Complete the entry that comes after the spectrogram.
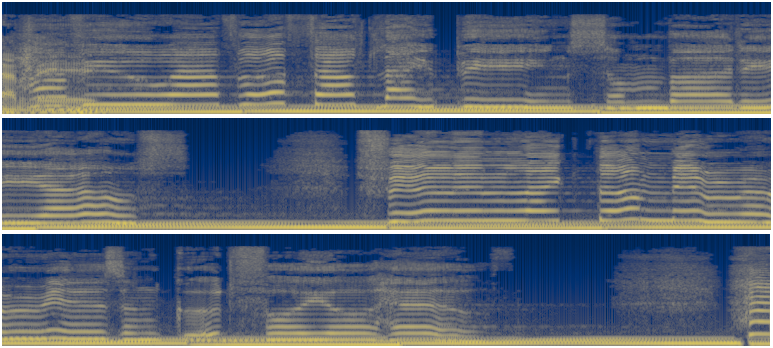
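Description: A pop song by a British male singer, his melodic vocal over steady, booming bass chords that shift every few seconds, playing loud and continuous throughout.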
